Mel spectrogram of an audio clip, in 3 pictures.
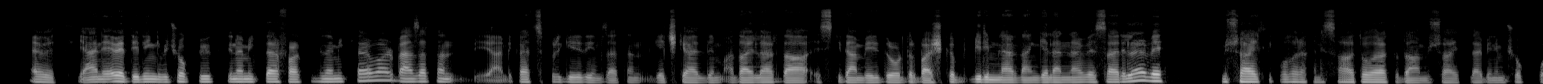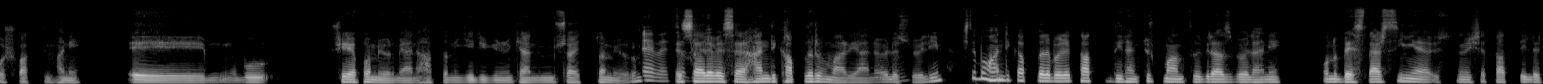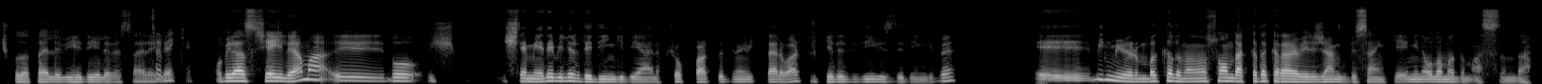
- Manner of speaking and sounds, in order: "işlemeyebilir de" said as "işlemeyedebilir"; tapping
- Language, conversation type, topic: Turkish, advice, Zor bir patronla nasıl sağlıklı sınırlar koyup etkili iletişim kurabilirim?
